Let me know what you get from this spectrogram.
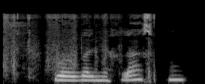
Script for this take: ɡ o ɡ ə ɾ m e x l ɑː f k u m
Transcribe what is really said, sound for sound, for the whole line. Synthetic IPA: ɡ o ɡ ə l m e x l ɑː s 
